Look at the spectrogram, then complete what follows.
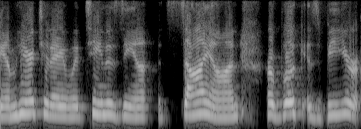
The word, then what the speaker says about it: Zion: It's Zion, correct? Am I It's pronouncing Zion, yes.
